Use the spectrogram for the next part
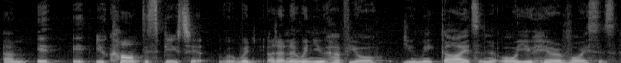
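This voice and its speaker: Woman chatting through a story from her past, lots of laughs and ums, mid-pitched voice. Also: flat delivery, moderate pace. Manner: laughs often, with many fillers and restarts. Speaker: guest recounting a personal experience. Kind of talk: casual spoken storytelling.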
